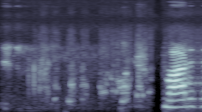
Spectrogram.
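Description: A person's voice speaking: faint and broken at first, then loud, emphatic speech from near the end.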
